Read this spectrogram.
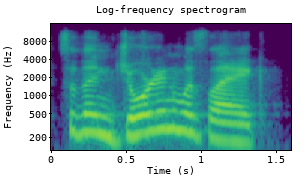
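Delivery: ordinary delivery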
